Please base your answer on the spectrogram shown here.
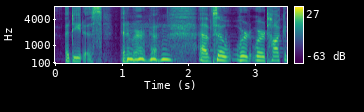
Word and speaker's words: Adidas: added s is pronounced adidas in America so we're talking about your Taiwanese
